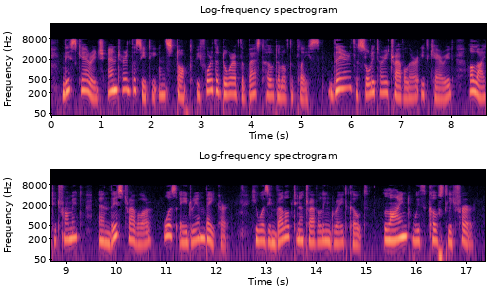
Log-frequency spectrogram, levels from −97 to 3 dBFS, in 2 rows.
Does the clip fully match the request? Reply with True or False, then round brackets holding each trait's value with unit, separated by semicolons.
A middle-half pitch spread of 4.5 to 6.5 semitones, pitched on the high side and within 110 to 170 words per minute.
False (4.9 semitones; 180 Hz; 150 wpm)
